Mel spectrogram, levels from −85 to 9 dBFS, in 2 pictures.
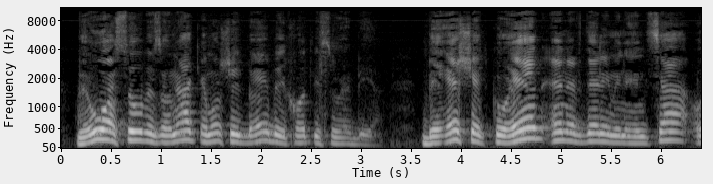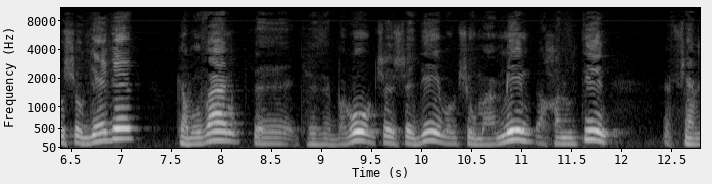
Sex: male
